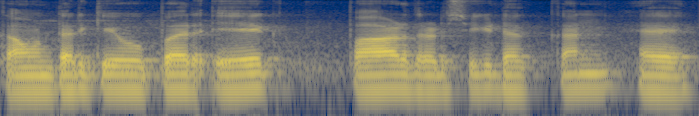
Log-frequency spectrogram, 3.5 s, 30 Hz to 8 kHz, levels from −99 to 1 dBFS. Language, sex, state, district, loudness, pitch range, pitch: Hindi, male, Uttar Pradesh, Lucknow, -20 LUFS, 105-115 Hz, 110 Hz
